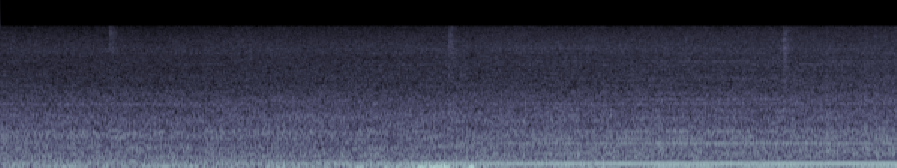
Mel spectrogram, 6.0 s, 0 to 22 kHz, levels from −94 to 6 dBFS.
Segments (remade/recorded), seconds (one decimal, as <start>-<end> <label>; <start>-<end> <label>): 0.0-0.6 recorded; 0.6-1.3 remade; 1.3-2.1 recorded; 2.1-2.5 remade; 2.5-3.5 recorded; 3.5-6.0 remade

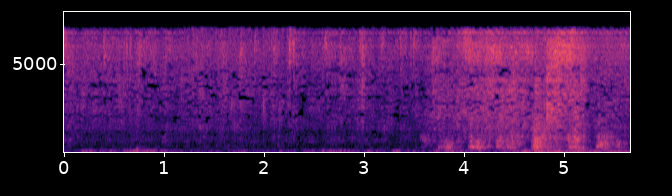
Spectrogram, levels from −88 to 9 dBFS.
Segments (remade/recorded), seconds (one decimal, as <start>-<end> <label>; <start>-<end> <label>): 0.0-1.2 remade; 1.2-2.3 recorded; 2.3-5.7 remade

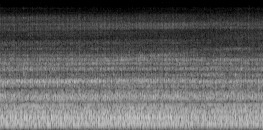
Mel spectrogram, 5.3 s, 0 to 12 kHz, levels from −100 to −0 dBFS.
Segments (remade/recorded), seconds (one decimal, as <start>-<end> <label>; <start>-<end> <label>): 0.0-4.2 recorded; 4.2-5.3 remade

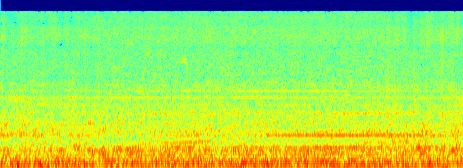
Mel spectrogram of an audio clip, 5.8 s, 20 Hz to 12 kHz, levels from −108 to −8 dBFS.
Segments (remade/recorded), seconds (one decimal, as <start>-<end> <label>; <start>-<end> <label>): 0.0-1.3 remade; 1.3-4.8 recorded; 4.8-5.8 remade

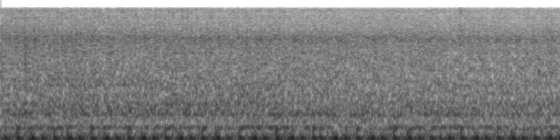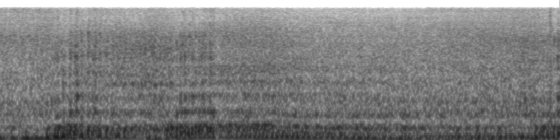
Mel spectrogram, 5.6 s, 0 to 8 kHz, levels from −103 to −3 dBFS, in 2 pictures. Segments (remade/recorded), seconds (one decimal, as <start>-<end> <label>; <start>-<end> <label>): 0.0-1.6 recorded; 1.6-2.2 remade; 2.2-4.1 recorded; 4.1-5.6 remade

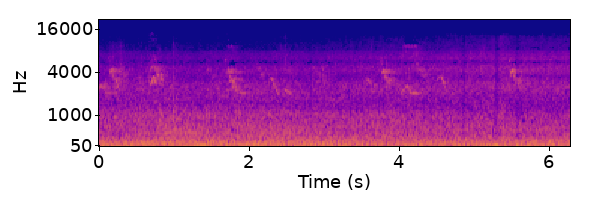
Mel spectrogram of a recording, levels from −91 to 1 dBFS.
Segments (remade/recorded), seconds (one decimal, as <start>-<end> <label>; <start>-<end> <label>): 0.0-6.3 recorded

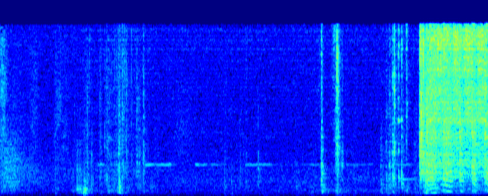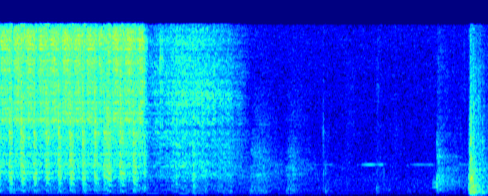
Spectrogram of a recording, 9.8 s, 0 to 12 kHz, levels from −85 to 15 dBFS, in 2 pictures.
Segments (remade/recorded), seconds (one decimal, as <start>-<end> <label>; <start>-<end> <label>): 0.0-0.8 recorded; 0.8-4.6 remade; 4.6-6.5 recorded; 6.5-7.2 remade; 7.2-9.8 recorded

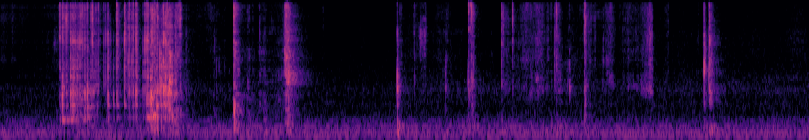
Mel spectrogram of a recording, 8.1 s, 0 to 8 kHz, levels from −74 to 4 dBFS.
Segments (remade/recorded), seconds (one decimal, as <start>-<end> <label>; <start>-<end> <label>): 0.0-0.9 remade; 0.9-8.1 recorded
